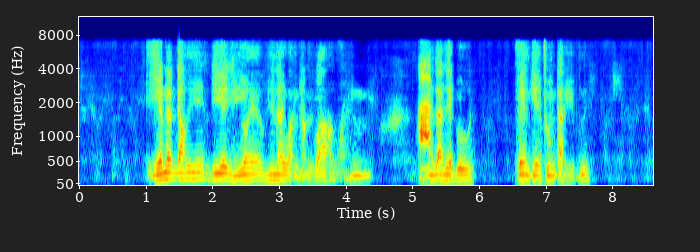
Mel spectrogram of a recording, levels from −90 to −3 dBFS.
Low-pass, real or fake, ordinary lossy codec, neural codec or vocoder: 7.2 kHz; fake; AAC, 32 kbps; codec, 16 kHz, 0.5 kbps, FreqCodec, larger model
